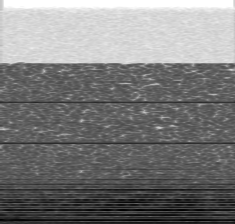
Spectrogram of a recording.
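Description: A faint steady hum: one unchanging buzzy tone with many overtones and no breaks.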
